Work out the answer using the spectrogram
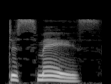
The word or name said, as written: dismays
